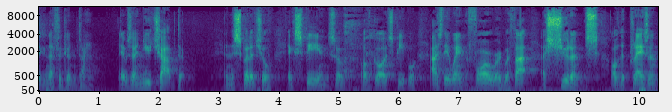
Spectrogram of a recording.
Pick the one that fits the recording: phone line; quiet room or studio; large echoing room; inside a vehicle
large echoing room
